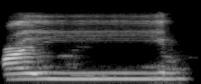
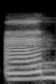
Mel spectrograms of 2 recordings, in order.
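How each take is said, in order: First: It is said drawn out from the throat, aa-in. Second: It is said short, like en. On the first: The speaker calls it right. "हमें क्या पढ़ना है" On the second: The speaker calls it wrong. "एन नहीं पढ़ना होता है"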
